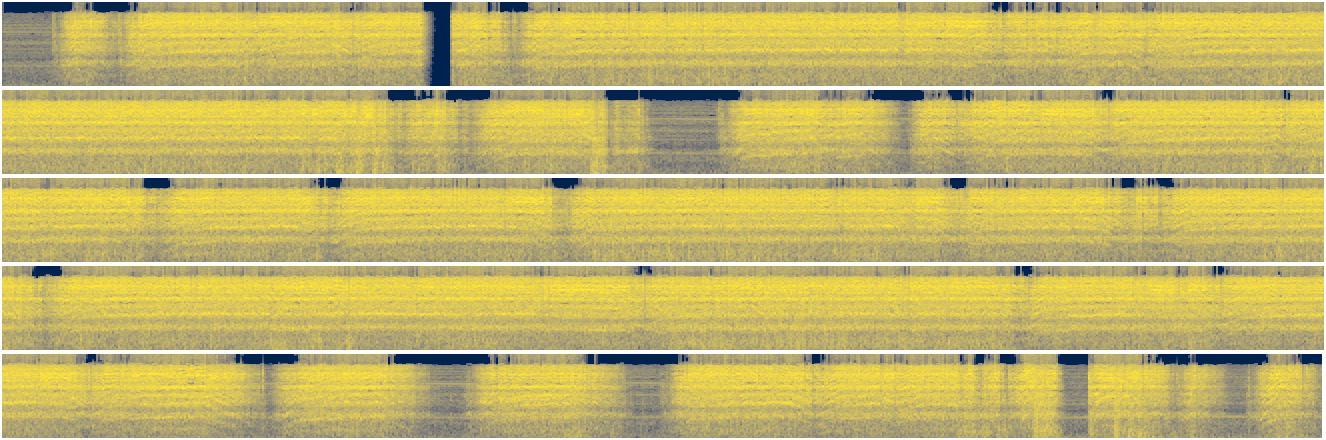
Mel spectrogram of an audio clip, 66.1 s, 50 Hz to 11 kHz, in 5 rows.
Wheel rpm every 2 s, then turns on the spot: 60, 180, 140, 230, 220, 170, 220, 230, 160, 110, 140, 130, 200, 200, 170, 190, 190, 220, 160, 190, 190, 230, 220, 200, 210, 200, 200, 140, 120, 110, 180, 140, 80.
none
